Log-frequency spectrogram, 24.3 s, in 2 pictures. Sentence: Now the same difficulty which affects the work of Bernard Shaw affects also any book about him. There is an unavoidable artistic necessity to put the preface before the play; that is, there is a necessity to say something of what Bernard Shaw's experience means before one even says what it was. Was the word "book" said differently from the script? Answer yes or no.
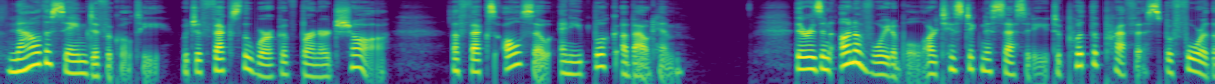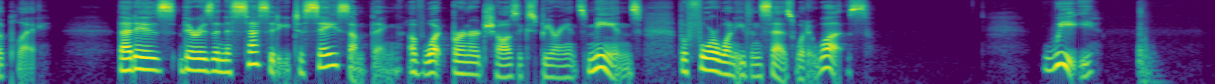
no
